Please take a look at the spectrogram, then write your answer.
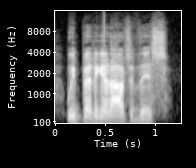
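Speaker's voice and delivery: urgent. A narrator's reading. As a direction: urge her away from the bombs. Urges her to shelter from bombs.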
